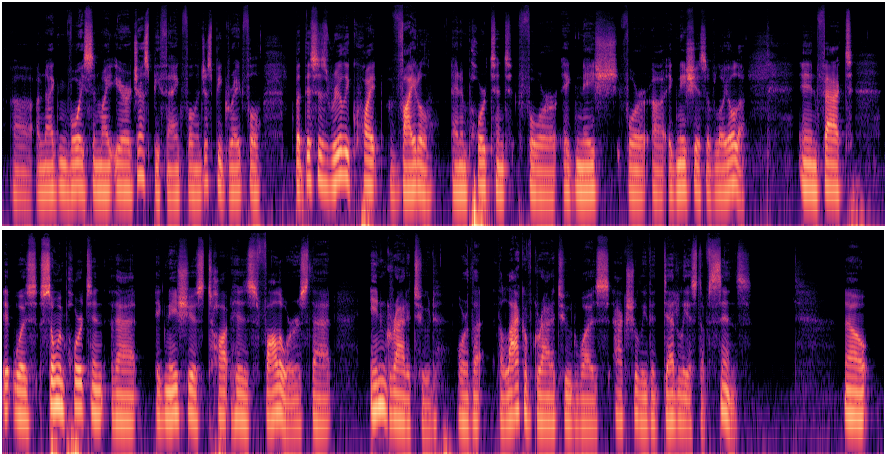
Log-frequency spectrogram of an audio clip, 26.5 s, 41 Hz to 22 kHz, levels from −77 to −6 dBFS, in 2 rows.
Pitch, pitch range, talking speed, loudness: 110 Hz, 105-120 Hz, 125 wpm, -25 LUFS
